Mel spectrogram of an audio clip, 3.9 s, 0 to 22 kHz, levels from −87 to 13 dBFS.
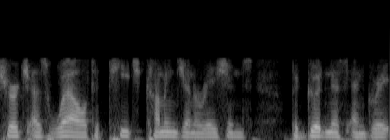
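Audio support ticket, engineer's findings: GSM full-rate codec across the whole clip, consistent with a 13 kbps path. Coarse pulse-driven vocal-tract model gives speech plainly audible buzzy, gravelly roughness; nothing above 3.8 kHz.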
